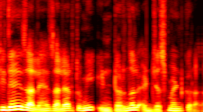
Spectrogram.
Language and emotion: Goan Konkani, neutral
